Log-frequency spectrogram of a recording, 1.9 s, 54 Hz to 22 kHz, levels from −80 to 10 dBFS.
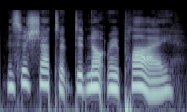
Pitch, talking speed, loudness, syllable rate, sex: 195 Hz, 160 wpm, -16 LUFS, 4.3 syllables/s, female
